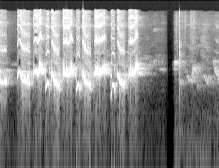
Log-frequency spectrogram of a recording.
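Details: White-rumped shama singing to make rival birds respond: a fast rich run of slurred whistles and chirps for nearly three seconds, followed by fainter scattered notes.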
